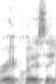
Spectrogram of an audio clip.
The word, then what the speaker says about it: Rayquaza: Pronounce it Rayquaza, you're crazy.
